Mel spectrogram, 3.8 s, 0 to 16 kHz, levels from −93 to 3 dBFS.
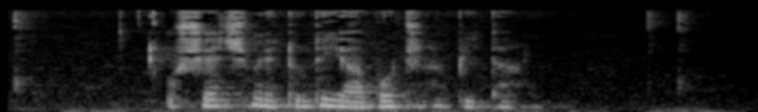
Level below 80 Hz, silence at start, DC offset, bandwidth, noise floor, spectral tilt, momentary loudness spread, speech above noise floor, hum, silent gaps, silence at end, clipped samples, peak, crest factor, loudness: -66 dBFS; 0.05 s; under 0.1%; 11.5 kHz; -66 dBFS; -3.5 dB/octave; 16 LU; 38 dB; none; none; 0.35 s; under 0.1%; -12 dBFS; 20 dB; -28 LUFS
